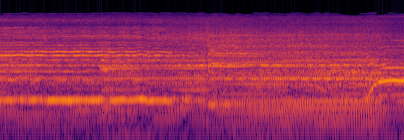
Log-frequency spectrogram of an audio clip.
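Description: Live synth-pop band music from a concert, the male lead singer holding one long steady note over the band for nearly two seconds before the music moves on.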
